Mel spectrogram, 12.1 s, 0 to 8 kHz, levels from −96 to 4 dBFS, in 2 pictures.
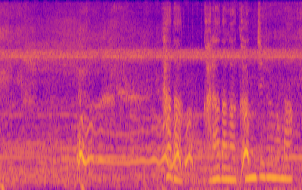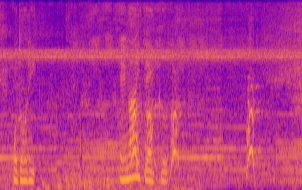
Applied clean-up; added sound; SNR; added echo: none; Bark / Cricket; 2 dB; none.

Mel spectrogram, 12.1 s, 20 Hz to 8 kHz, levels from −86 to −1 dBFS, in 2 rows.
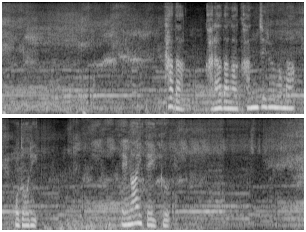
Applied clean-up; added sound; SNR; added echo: none; none; none; none.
